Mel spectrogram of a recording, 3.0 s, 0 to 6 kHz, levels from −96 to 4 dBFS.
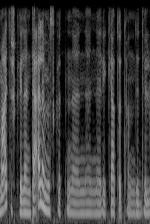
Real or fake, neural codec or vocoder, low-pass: real; none; 5.4 kHz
